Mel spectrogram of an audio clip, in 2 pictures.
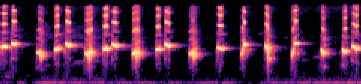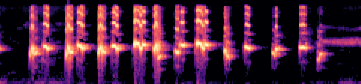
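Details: Sooty-headed bulbul in a long rapid 'ropel panjang' song played as a lure to make other bulbuls sing: a dense run of loud, clear whistled notes, rising and falling, about two or three per second, over a faint low hum.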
